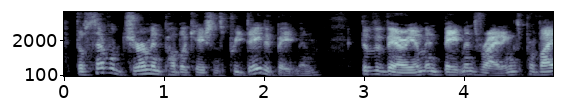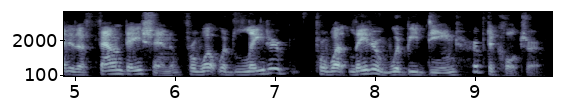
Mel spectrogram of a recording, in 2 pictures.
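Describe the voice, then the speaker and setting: A man hosting a hobby channel, talking to viewers and reading aloud from written material. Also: mid-range voice. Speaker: host of a reptile-keeping channel. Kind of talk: casual talk to viewers and reading a scientific paper aloud.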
